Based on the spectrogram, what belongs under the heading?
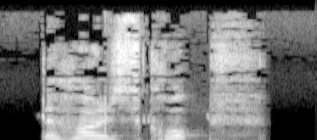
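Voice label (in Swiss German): "halskropf", Alsatian; medecine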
